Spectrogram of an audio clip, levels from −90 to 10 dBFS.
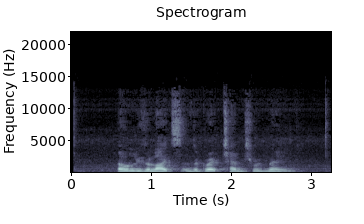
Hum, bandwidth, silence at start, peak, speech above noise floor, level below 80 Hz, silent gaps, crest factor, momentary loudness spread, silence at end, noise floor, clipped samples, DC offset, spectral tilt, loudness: none; 13 kHz; 0.6 s; -6 dBFS; 32 dB; -66 dBFS; none; 18 dB; 11 LU; 0.45 s; -55 dBFS; under 0.1%; under 0.1%; -6 dB/octave; -24 LUFS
